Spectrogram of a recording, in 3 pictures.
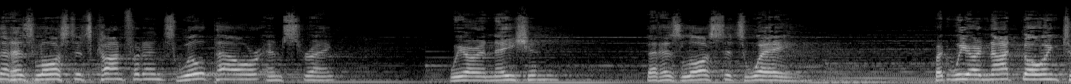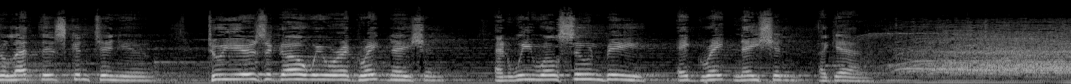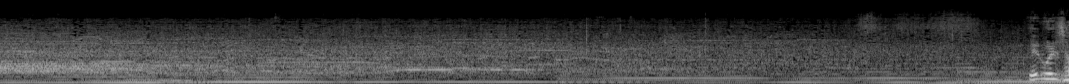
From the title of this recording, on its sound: Rally Speeches - Youngstown Ohio, 9/17/22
